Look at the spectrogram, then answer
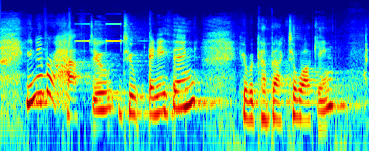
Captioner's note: timer beeps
